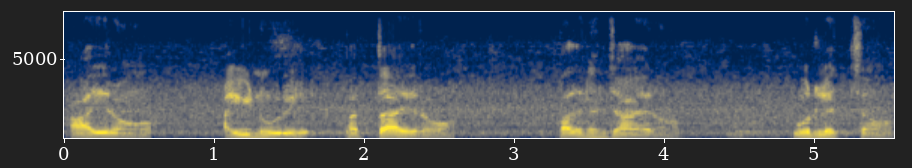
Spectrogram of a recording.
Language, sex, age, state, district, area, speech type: Tamil, male, 30-45, Tamil Nadu, Sivaganga, rural, spontaneous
